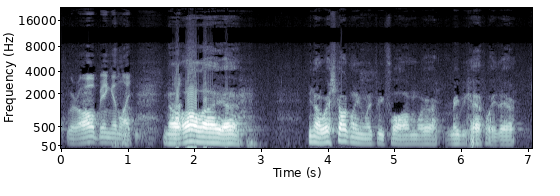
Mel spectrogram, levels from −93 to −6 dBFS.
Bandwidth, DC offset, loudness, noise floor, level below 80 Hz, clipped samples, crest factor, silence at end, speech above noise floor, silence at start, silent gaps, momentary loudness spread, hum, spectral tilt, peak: 18 kHz; under 0.1%; -14 LUFS; -50 dBFS; -52 dBFS; 0.2%; 14 dB; 0.25 s; 36 dB; 0.1 s; none; 18 LU; none; -7 dB/octave; 0 dBFS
